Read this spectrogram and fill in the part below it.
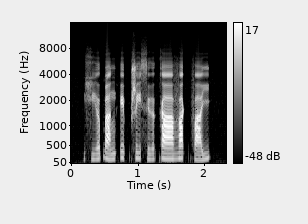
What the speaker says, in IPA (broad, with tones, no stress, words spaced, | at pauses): xi˧˥ə̯ɓa˧˥nʔe˦˥p̚ ʂi˧sɨ˧˥ə̯kaː˧ va˦˥k̚fa˧˥j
